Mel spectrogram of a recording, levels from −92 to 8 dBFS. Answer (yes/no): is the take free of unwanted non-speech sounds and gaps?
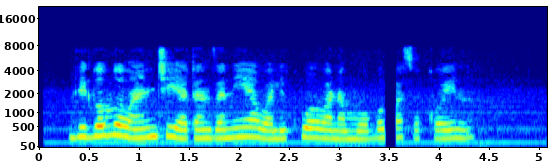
no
